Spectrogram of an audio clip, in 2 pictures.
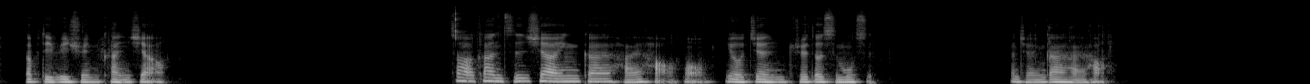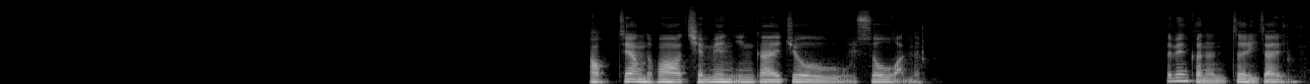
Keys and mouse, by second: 0.7 click, 1.6 Tab, 2.0 middle click, 3.6 middle click, 4.3 shift+middle click, 4.9-6.6 middle drag, 8.5 middle click, 8.8 Tab, 9.5 middle click, 10.4 Tab, 11.1 shift+middle click, 11.6 middle click, 13.2 click, 13.7 Tab, 14.6-18.2 middle drag, 18.9-20.0 middle drag, 21.2 click, 21.9 middle click, 22.3 Tab, 22.6 middle click, 23.1 Tab, 23.9 middle click, 26.0 shift+middle click.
